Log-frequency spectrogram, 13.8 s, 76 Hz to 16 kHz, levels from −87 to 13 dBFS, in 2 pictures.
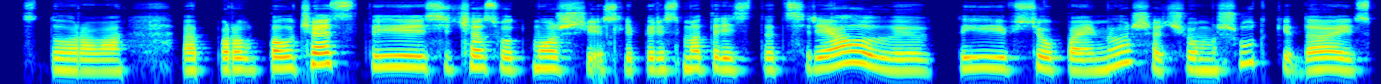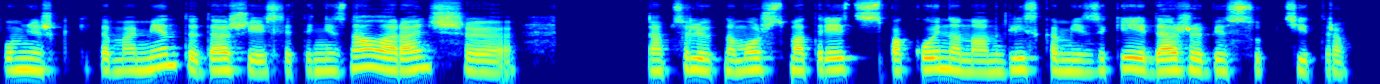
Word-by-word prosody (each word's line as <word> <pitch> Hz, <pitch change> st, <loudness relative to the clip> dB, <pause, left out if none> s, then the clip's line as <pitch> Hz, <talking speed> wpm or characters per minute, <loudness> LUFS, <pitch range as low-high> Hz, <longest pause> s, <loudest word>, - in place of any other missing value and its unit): Здорово. 180 Hz, -1 st, -2 dB, 0.2 s
А 190 Hz, 0 st, 0 dB
пор 200 Hz, +1 st, 0 dB
получается, 275 Hz, +7 st, +6 dB
ты 230 Hz, -1 st, +3 dB
сейчас 215 Hz, +1 st, +2 dB
вот 200 Hz, +1 st, -3 dB
можешь, 210 Hz, -1 st, +4 dB
если 190 Hz, -, -1 dB
пересмотреть 195 Hz, 0 st, -1 dB
этот 195 Hz, +1 st, -7 dB
сериал, 240 Hz, +3 st, +4 dB
и 180 Hz, -1 st, -3 dB
ты 210 Hz, 0 st, -1 dB
всё 205 Hz, +1 st, +1 dB
поймёшь, 200 Hz, +12 st, 0 dB
о -, -, 0 dB
чём 190 Hz, -1 st, -3 dB
шутки, 295 Hz, +7 st, -4 dB
да, 200 Hz, +1 st, +3 dB
и 185 Hz, -, +1 dB
вспомнишь 190 Hz, +1 st, -2 dB
какие-то 195 Hz, -1 st, -10 dB
моменты, 200 Hz, +8 st, -3 dB
даже 190 Hz, -2 st, 0 dB
если 165 Hz, +1 st, -4 dB
ты 175 Hz, +1 st, -15 dB
не 180 Hz, 0 st, -7 dB
знала 220 Hz, +1 st, +2 dB
раньше, 185 Hz, -4 st, 0 dB, 0.7 s
абсолютно 180 Hz, 0 st, -4 dB
можешь 195 Hz, +2 st, -1 dB
смотреть 195 Hz, +2 st, -2 dB
спокойно 200 Hz, +1 st, +1 dB
на 170 Hz, -1 st, -4 dB
английском 190 Hz, +1 st, -5 dB
языке 185 Hz, +4 st, -2 dB
и -, -, -1 dB
даже 185 Hz, +1 st, +3 dB
без 175 Hz, 0 st, 0 dB
субтитров. 170 Hz, -2 st, -4 dB
195 Hz, 180 wpm, -22 LUFS, 185-210 Hz, 0.7 s, получается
